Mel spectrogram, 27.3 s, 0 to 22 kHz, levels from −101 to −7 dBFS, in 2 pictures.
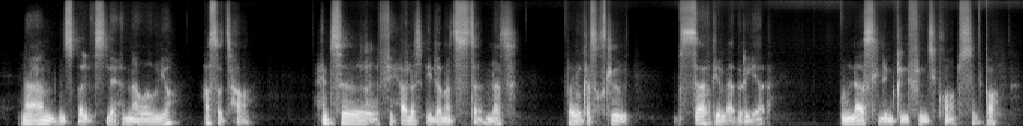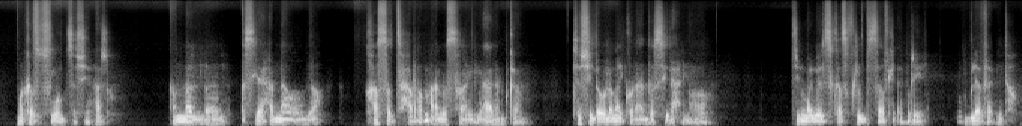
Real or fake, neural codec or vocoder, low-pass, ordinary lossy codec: fake; autoencoder, 48 kHz, 32 numbers a frame, DAC-VAE, trained on Japanese speech; none; none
